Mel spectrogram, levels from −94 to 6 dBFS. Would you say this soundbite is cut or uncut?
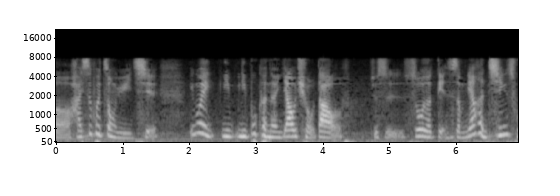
uncut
